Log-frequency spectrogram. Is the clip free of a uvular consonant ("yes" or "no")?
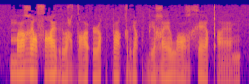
no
